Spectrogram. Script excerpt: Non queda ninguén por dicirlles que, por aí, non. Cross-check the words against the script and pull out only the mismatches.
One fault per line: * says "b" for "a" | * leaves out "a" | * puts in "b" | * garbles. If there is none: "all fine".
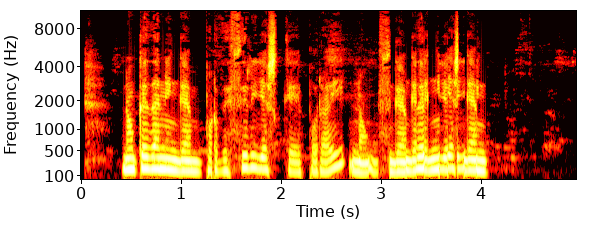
* garbles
